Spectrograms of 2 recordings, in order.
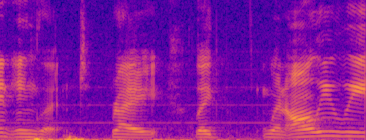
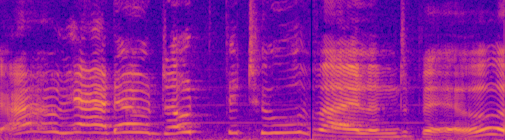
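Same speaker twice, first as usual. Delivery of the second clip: high, teasing, gleeful sneer egging Bill on; 12 semitones higher, slower than usual. Retold or imitated. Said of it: "he's a little too gleeful about".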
